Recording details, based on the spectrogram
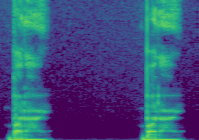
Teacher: When you speak quickly, the T at the end of but often links to the next word. If the next word is I, it sounds like but I, or a soft flack sound.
